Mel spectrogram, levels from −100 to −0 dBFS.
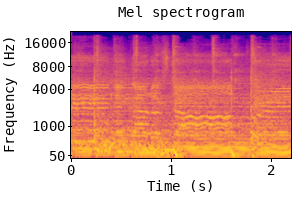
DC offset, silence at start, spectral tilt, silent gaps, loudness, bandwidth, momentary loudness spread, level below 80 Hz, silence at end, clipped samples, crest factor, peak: under 0.1%; 0 s; -4.5 dB/octave; none; -11 LUFS; over 20 kHz; 1 LU; -22 dBFS; 0 s; under 0.1%; 10 dB; 0 dBFS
